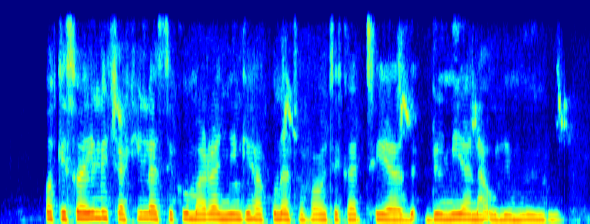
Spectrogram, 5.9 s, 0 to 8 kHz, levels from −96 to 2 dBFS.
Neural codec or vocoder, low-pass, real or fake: codec, 16 kHz, 8 kbps, FunCodec, trained on Chinese and English, 25 frames a second; 7.2 kHz; fake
